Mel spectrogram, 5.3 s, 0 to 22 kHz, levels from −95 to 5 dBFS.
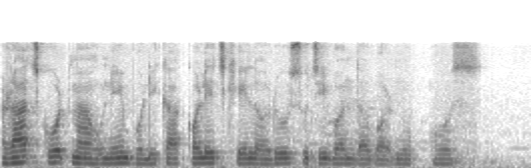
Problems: constant background noise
